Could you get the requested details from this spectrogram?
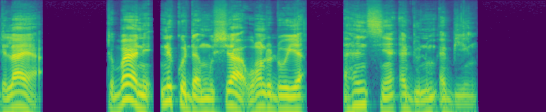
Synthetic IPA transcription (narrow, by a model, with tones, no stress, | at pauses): dɪ˨la˦ja̰˨ | tʊ˨ba˦a˨nɪ̃˨nɪ̃˦kʰo˨da˨mũ˨si˦a˨wʔɔ̰̃˨˦n˦dʊ˦dʊ˦jɛ˦ | a˨ɦæ̃˦n̩˦sĩ˨a˦ʔæ˦du˨nũ˦mæ˦bi˨ḛ˦ŋ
